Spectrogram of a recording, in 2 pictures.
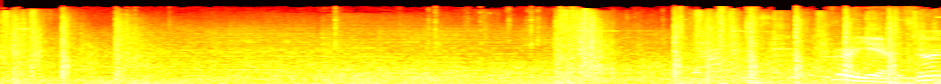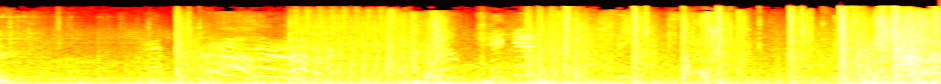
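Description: A rifle fires sharp shots in short bursts.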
